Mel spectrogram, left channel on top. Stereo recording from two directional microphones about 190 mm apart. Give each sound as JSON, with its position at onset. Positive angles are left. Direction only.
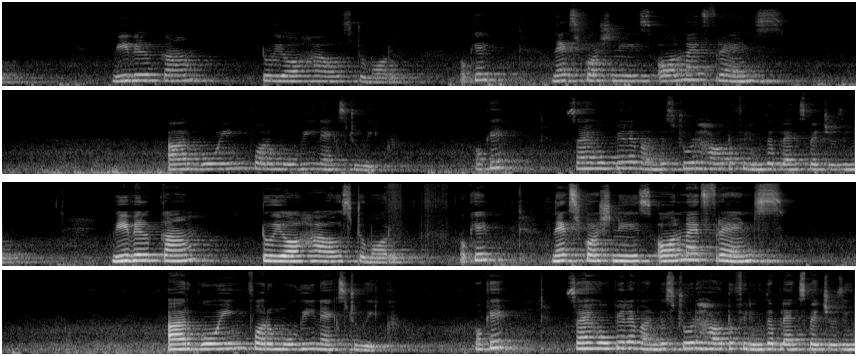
{"t": 1.1, "sound": "a woman's voice", "side_deg": -60}
{"t": 4.5, "sound": "a woman's voice", "side_deg": -30}
{"t": 10.2, "sound": "a woman's voice", "side_deg": -40}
